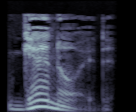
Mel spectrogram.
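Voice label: "ganoid", English, British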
